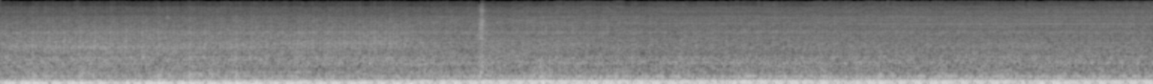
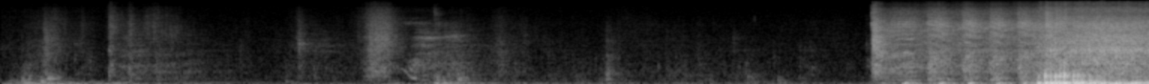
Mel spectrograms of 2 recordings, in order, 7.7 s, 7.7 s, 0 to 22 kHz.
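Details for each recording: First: Nova with a new 3-inch exhaust, idling about 1000 rpm and running very rich, good oil pressure, noisy head, occasional misfire pops; deep, steady idle rumble with no hiss or puffing ticks, exhaust not blowing anywhere. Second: Vauxhall Nova on first start with new stainless exhaust: after several sputtering tries it catches and rises into a rough, loud idle; needs throttle to start, lacking cold-start enrichment; runs very rich, 10.0 on gauge.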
